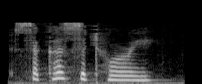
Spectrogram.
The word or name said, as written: succussatory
